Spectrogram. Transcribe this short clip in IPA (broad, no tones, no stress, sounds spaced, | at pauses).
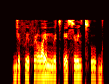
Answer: ɡ e f ɪ f ɪ ɭ lˠ e m ʏ t͡sʼ e s ʏ lʲ t͡sʼ u ɡ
